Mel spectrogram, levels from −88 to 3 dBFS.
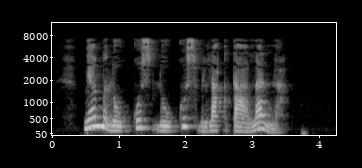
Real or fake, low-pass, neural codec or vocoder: real; 7.2 kHz; none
